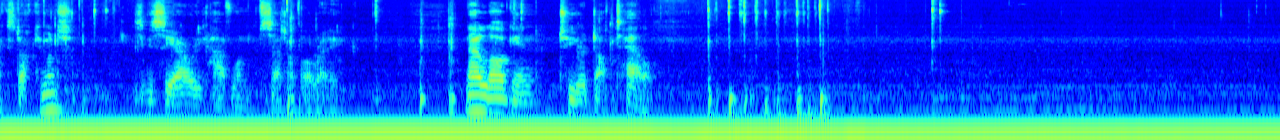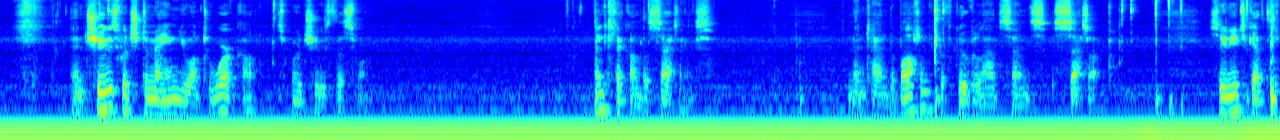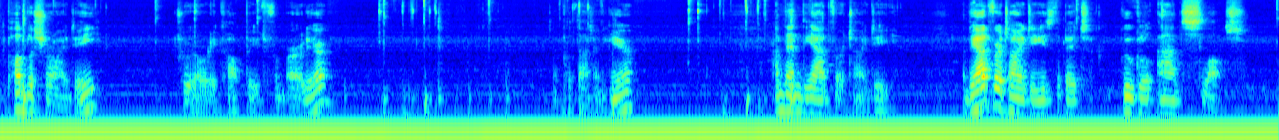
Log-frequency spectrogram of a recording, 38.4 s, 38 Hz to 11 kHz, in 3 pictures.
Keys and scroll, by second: 0.8 v, 2.9 super+Tab, 24.5 super+Tab, 29.5 c, 29.8 Tab, 31.4 super+v, 33.0 Tab.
